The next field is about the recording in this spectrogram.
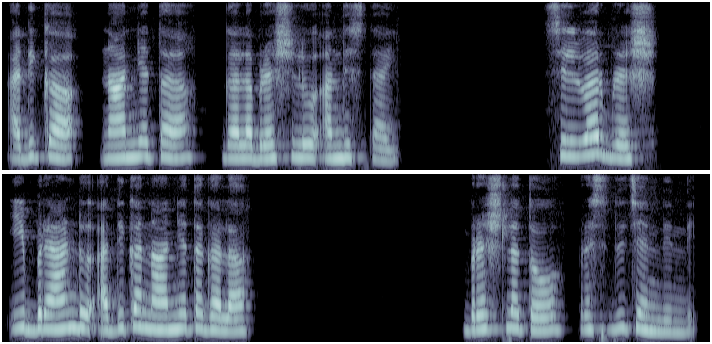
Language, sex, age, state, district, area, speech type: Telugu, female, 18-30, Telangana, Kamareddy, urban, spontaneous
